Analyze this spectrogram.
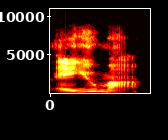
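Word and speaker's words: Ehoumn: like a man or something like that but it's spelled auma you're never gonna get that from him saying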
